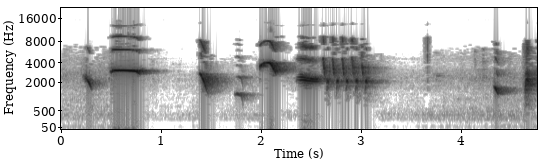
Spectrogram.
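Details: Short Chopi blackbird phrases: a pure whistle, falling slurred notes and a buzzy rattled note, separated by brief pauses with faint background hum.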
